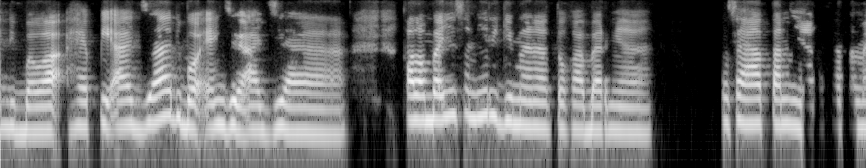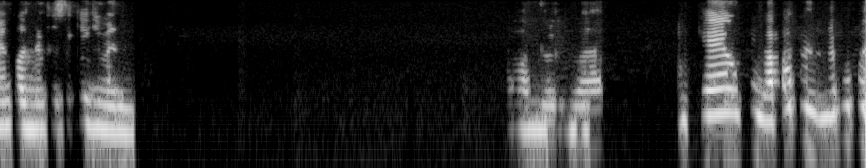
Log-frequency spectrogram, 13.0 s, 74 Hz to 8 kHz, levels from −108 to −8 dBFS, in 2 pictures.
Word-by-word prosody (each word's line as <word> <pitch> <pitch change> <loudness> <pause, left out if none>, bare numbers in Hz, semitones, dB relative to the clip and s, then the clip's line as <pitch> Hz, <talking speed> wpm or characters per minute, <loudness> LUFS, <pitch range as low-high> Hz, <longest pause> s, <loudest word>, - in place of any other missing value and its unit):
dibawa 210 -2 +3
happy 230 +2 -3
aja, 245 +6 +4
dibawa 240 -7 +2
enjoy 235 -1 +2
aja. 200 -2 0 0.5
Kalau 275 0 +7
Mbaknya 290 +3 +3
sendiri 315 0 -1
gimana 235 -3 -1
tuh 220 - -4
kabarnya? 210 -2 -2 0.5
Kesehatannya, 250 -2 +2 0.2
kesehatan 235 -1 -13
mental 235 0 -3
dan 220 - -7
fisiknya 230 +3 -15
gimana? 205 -2 -3 2.8
Alhamdulillah. 210 -1 -8 0.6
Oke 320 +4 -4 0.2
oke, 335 +3 -9
nggak 270 -2 +4
papa 400 +2 -3 0.2
nggak 315 +4 -4
papa. 415 -1 -4
230 Hz, 115 wpm, -23 LUFS, 210-270 Hz, 2.8 s, Kalau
